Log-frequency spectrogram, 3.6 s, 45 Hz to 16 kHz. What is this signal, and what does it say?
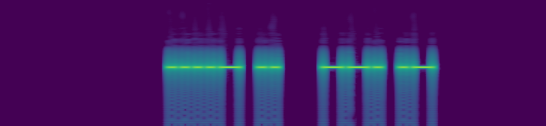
Morse code, heard as a keyed tone, about 28 wpm, 690 Hz. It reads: 4I GA
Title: Winter Field Day Exchanges Encore 28wpm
